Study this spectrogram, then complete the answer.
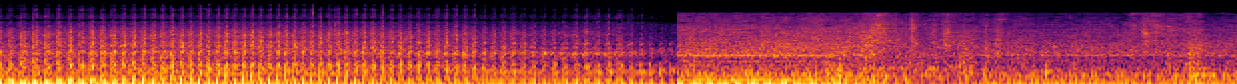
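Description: A tractor engine runs loud and close with a rapid mechanical rattle from a failing clutch, the tone shifting partway through and continuing steadily without talk.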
